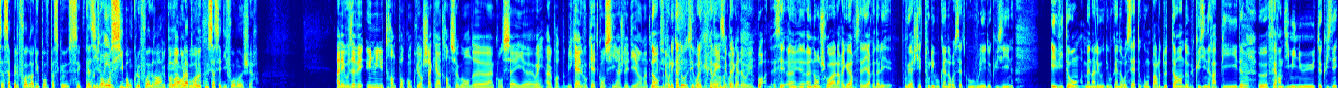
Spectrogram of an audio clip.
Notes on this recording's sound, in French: Enregistrée au restaurant le Rocher de la Vierge à Toulouse.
